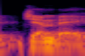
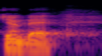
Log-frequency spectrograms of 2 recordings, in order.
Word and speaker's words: djembe: And you're talking about your djembe. Is that how it's pronounced? The drum? – Yeah, got it exactly right. That's it. – Right, djembe.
